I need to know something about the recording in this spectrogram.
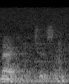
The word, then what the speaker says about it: magnetism: this principle wins out the t is attracted into the is syllable which is more strongly stressed and therefore it's initial and aspirated magnetism certainly the way I say it all right now we've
